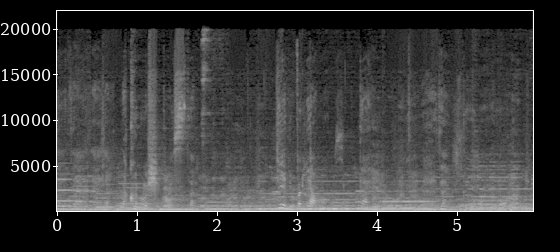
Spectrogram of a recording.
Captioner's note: speaks and counts music in Italian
